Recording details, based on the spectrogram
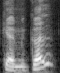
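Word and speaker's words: chemical: सीएच के बाद तो इसको आप ऐसे समझ लीजिए कि सी + ई एम = क सी + ई एम = क सी के बाद ई एम आएगा तो उसका उच्चारण भी क होगा।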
